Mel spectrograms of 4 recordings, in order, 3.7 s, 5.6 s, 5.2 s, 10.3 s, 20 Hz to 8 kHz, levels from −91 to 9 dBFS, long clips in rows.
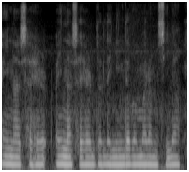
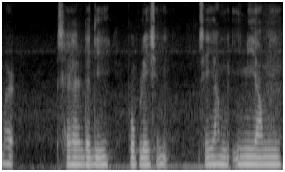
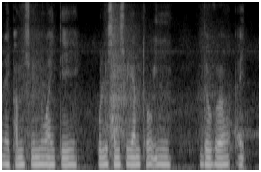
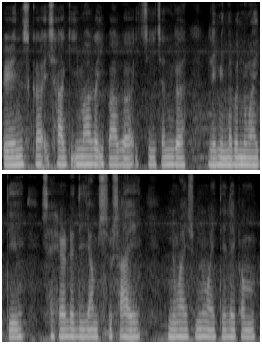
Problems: none marked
